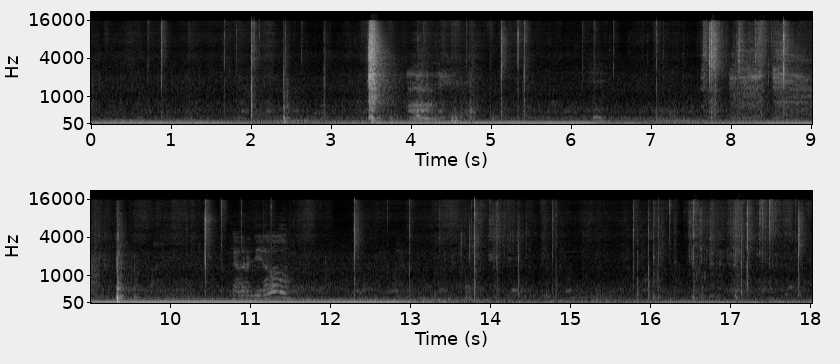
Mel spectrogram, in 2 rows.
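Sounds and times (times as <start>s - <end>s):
steady low hum: 0.0s - 18.0s
sharp cracks and clicks: 0.6s - 4.0s, 4.8s - 9.0s, 10.3s - 11.0s, 12.2s - 15.0s, 15.7s - 18.0s
voice murmuring: 3.9s - 4.7s.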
